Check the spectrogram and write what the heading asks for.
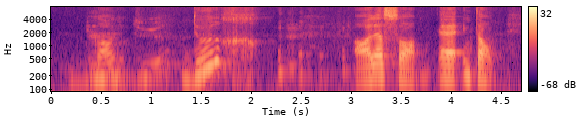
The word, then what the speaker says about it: Dürer: Cujo autor é o Alfred Dürer, assim que se pronuncia? Cláudia? Dürer.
